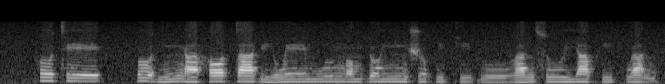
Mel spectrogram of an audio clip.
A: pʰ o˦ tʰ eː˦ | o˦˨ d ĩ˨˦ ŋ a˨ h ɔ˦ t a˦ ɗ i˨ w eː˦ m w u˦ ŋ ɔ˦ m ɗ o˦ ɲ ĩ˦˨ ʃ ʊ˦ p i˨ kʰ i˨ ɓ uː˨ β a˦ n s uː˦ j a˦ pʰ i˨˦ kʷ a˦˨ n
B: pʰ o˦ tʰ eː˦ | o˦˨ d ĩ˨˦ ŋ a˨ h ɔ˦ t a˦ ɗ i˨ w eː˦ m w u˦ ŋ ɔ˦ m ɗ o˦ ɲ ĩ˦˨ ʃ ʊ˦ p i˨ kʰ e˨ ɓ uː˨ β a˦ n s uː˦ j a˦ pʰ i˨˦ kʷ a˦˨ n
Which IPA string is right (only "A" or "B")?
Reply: A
